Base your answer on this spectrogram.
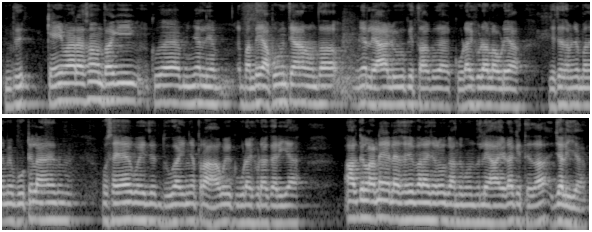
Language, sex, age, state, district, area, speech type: Dogri, male, 18-30, Jammu and Kashmir, Reasi, urban, spontaneous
